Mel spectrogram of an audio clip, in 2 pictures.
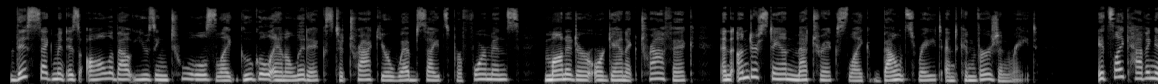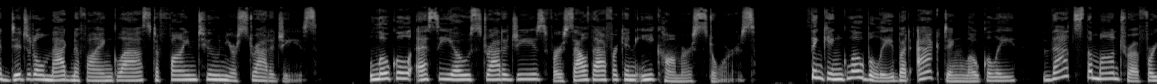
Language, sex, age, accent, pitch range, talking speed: English, female, 30-49, American, 190-240 Hz, 140 wpm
